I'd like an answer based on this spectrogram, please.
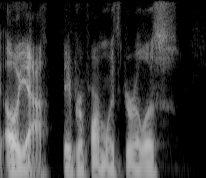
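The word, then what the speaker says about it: Gorillaz: Oh, the gorillas.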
